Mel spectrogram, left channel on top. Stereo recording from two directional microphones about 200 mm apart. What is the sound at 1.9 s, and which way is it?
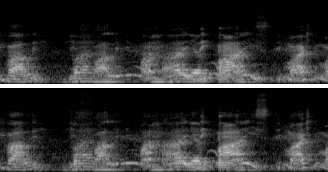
Speech, 40° right (ahead or behind).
